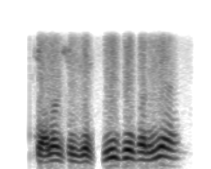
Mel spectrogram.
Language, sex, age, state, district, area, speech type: Hindi, male, 45-60, Uttar Pradesh, Pratapgarh, rural, conversation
